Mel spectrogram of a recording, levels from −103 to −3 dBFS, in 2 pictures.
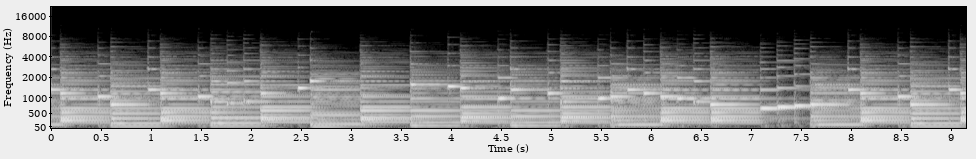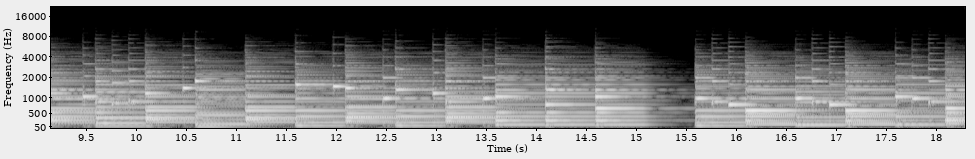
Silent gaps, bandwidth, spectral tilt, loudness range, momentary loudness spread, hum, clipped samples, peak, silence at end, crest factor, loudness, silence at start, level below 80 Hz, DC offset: none; 6.2 kHz; -9 dB/octave; 1 LU; 4 LU; none; under 0.1%; -4 dBFS; 0 s; 16 dB; -19 LUFS; 0 s; -42 dBFS; under 0.1%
